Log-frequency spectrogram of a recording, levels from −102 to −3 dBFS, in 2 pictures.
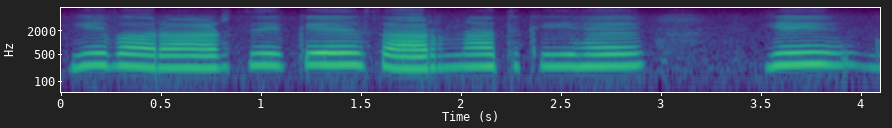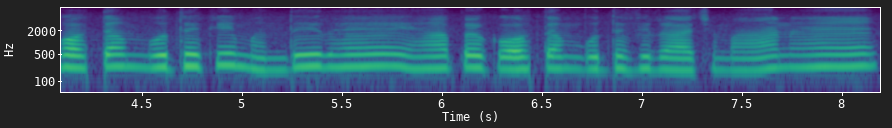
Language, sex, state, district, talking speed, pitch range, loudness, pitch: Hindi, female, Uttar Pradesh, Varanasi, 130 wpm, 220-250 Hz, -39 LUFS, 240 Hz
